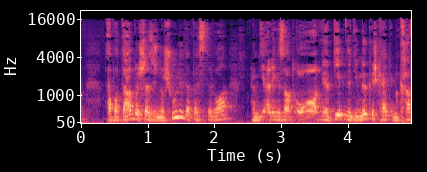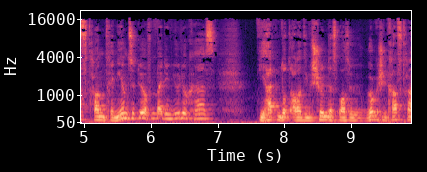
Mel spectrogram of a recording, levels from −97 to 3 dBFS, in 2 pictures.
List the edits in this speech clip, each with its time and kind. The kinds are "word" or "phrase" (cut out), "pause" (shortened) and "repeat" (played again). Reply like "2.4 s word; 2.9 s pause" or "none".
none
